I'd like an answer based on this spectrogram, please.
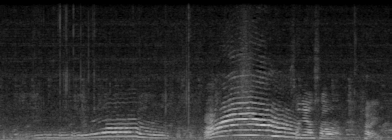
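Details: Minuet cat at a veterinary clinic in Nagoya, Japan, during blood pressure measurement; drawn-out, wavering meows, the first rising then falling over about two seconds, a second louder and higher, followed by short broken cries, with a person speaking.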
